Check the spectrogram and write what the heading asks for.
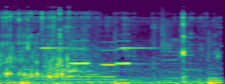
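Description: Quiet background music with a few long held notes, over hot water pouring from a kettle into a bowl. A single sharp click comes near the end.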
